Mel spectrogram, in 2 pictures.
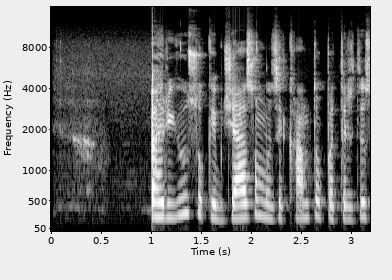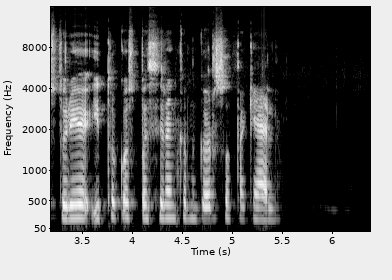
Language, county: Lithuanian, Vilnius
